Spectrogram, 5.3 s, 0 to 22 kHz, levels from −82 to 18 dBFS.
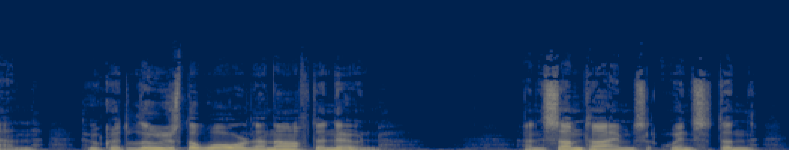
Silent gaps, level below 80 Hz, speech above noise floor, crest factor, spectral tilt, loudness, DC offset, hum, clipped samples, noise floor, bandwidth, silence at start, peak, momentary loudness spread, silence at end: none; -44 dBFS; 36 dB; 18 dB; -5.5 dB/octave; -24 LUFS; under 0.1%; none; under 0.1%; -60 dBFS; 13 kHz; 0 s; -6 dBFS; 14 LU; 0.2 s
